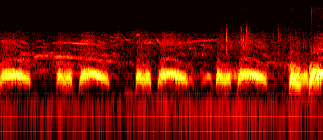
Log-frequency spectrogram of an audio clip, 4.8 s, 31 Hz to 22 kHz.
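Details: Competition spotted dove, wild bird of mid-to-large voice style awarded 87 points, delivering steady paired coos: a brief note then a longer mellow descending coo, about once a second.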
